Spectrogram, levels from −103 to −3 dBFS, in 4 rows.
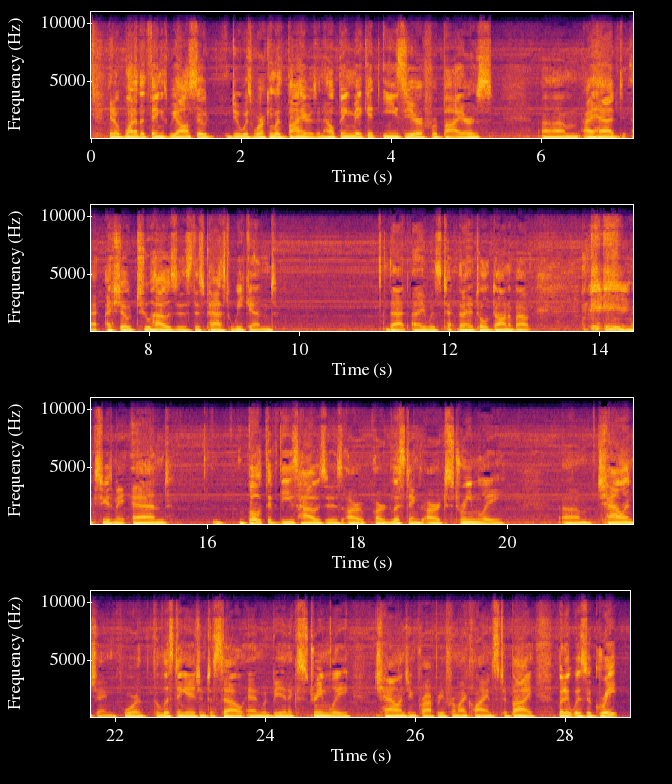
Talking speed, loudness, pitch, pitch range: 160 wpm, -15 LUFS, 105 Hz, 95-125 Hz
